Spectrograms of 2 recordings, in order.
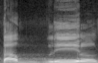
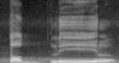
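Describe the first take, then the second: First: The first vowel is thin and light. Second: The first vowel is thick and darkened. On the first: The speaker calls it right. "tadlil tidak todlil" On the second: The speaker calls it wrong. "tidak todlil"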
